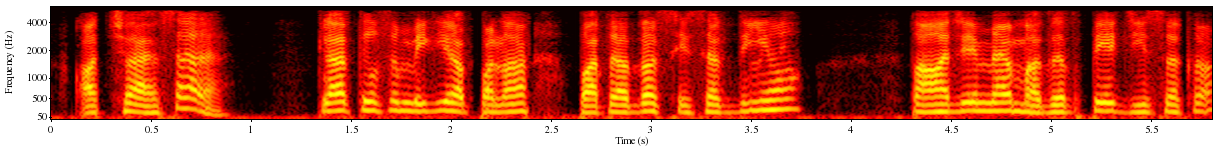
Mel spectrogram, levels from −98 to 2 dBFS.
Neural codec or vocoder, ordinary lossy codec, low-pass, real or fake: codec, 24 kHz, 1.5 kbps, HILCodec; MP3, 48 kbps; 5.4 kHz; fake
